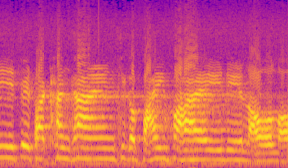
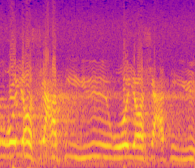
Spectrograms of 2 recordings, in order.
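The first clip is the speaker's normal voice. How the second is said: usual speaking voice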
